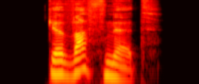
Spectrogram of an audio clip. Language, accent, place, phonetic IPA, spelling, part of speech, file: German, Germany, Berlin, [ɡəˈvafnət], gewaffnet, verb, De-gewaffnet.ogg
- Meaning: past participle of waffnen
